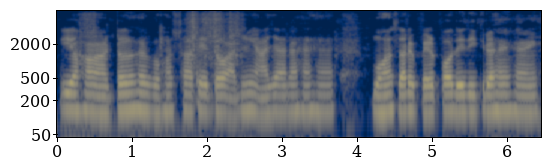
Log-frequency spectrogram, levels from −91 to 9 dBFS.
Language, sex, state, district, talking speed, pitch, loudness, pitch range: Hindi, male, Chhattisgarh, Bastar, 165 wpm, 130 Hz, -30 LUFS, 125-130 Hz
